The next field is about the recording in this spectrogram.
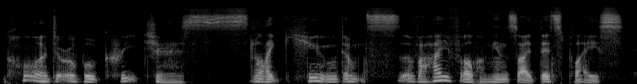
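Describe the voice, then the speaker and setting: A sly serpent creature, acted by a performer of ambiguous voice in an intimate audio roleplay, speaking extremely slowly in a close, dry recording. The naga coaxes and teases like a predator charmed by small prey, with a smooth drawl and soft chuckles. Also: medium pitch, animated, no echo, heavily acted. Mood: sly, wistful. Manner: slow, teasing, coaxing drawl with soft chuckles. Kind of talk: roleplay ASMR acting.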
